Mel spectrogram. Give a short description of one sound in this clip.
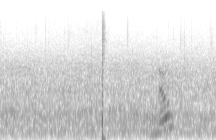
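A baseball smacks into a catcher's mitt.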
